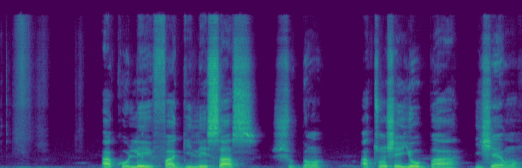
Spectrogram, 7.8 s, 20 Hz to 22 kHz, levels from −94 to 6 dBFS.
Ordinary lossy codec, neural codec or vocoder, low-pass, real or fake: none; vocoder, 48 kHz, 128 mel bands, Vocos; none; fake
